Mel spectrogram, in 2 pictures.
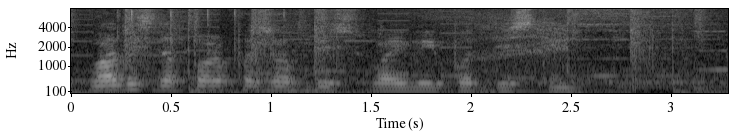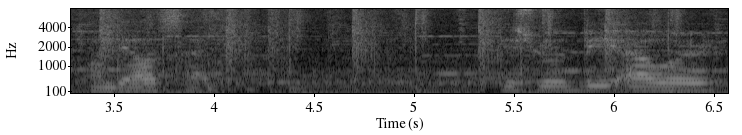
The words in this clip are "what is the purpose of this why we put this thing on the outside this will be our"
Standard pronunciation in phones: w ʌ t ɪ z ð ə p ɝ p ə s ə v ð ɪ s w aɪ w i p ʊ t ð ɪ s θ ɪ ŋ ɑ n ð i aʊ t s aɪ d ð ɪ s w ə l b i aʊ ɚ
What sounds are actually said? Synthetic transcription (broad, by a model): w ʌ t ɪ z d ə p ɝ p ə s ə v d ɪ s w aɪ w i p ʊ t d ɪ s t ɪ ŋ ɑ n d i aʊ t s aɪ d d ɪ s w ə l b i aʊ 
